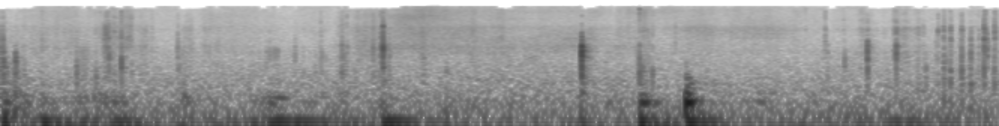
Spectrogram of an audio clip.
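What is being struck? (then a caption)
Thin glossy paper magazine. Fingertips and a palm rub and smooth the pages of an open thin glossy paper catalog on a table, then turn a page. Quiet, steady papery swishing sits over a low rumble, broken by a few sharper crinkles and snaps in the second half as the page is lifted and turned.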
